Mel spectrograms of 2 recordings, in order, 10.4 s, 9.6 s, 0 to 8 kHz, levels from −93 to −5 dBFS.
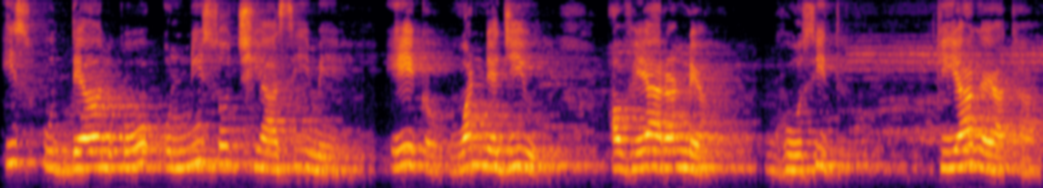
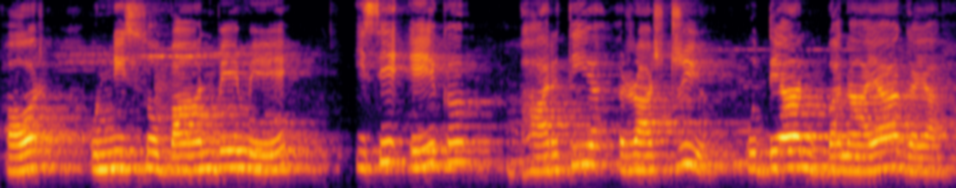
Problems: background sounds at intervals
